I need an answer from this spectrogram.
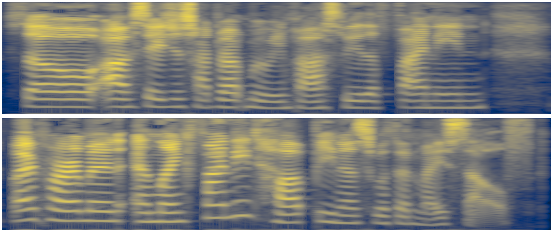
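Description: Podcast host, woman, mid-20s, chatty and candid, clear smooth tone, dry close mic. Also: mid-range voice, animated, fast talker, pushed and bright, dry recording. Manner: chatty, frank, fillers like "like" and "you guys". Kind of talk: casual solo podcast monologue.

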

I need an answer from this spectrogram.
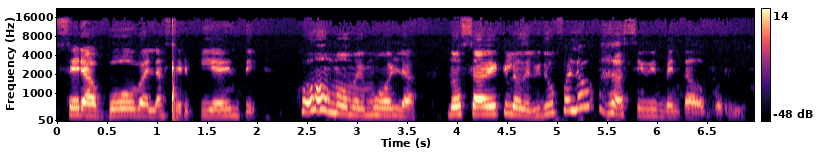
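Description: A woman voicing a small, clever, boastful mouse who speaks slowly with a sly, playful manner. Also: on the high side, animated, mellow, no echo.

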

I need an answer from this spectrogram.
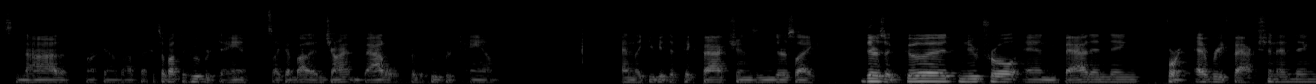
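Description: A young man co-hosting a podcast, his voice sitting a bit low. He chats while playing a game and rambles loosely, full of filler words and offhand swearing. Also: flat delivery, moderate pace, a bit bright. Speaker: podcast co-host. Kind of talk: casual chat while playing a video game.

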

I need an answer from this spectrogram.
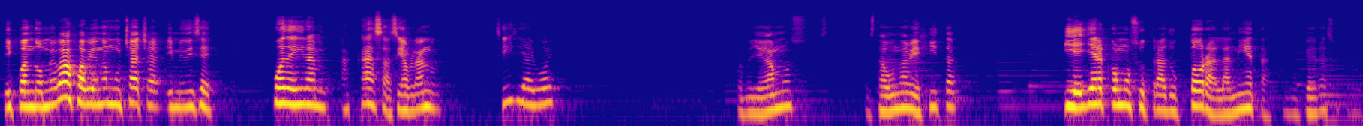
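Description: A man's voice: high voice, a little fast, long pauses, faint music behind. A man pastor, telling a story in a sermon and acting out the voices in it, laughing as he goes. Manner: animated, acts out quoted voices, laughs while telling.

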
